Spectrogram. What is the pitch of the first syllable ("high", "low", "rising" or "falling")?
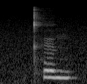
low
